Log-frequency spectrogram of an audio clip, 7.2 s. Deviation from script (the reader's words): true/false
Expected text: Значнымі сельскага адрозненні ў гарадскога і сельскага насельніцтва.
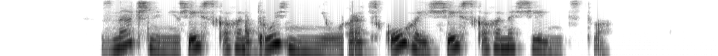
false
